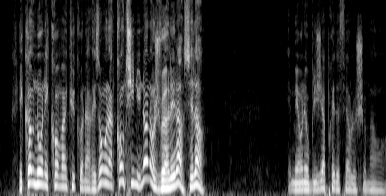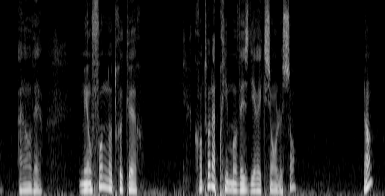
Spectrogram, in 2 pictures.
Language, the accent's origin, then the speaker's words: French; Calabria, Italy; Moi, je viens de Calabre, c'est bien le sud.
